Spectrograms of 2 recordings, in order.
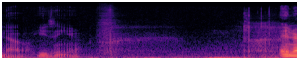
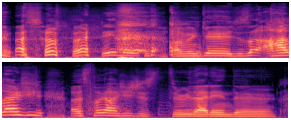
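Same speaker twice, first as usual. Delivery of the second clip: high, loud laugh spilling into the words; real laughter; 9 semitones higher, 9 dB louder than usual. Real, not acted. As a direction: laugh through it, really amused. Laughing at "I'm engaged.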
